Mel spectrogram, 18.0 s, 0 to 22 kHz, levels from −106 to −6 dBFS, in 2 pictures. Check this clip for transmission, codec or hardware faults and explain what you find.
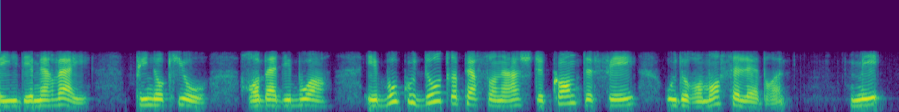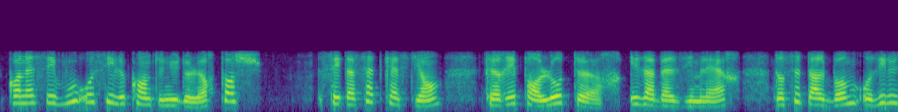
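One fault runs through the whole speech clip: iLBC codec coding, from start to finish. iLBC codes each 30 ms frame's excitation on its own, without drawing on the previous frame, and the speech sits in a telephone band of roughly 300 Hz to 3.5 kHz with nothing above 3.7 kHz. The result sounds muffled and boxy, and the codec damage is plainly audible as a rough, slightly synthetic edge on the speech, which fits iLBC's 13.33 kbps mode.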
